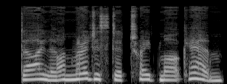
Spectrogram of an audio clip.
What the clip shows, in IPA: daˈləm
